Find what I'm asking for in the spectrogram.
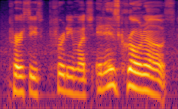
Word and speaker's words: Kronos: I think I said Kranos.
